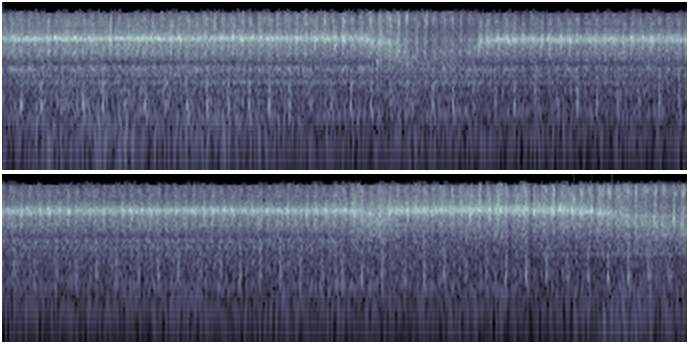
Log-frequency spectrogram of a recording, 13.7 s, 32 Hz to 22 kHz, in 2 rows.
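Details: 2002 Audi A8 quattro 3.7 (AKC), hot idle in D or R: a fast, regular ticking knock with a high whine on top, gone while driving and unchanged for three years, no fault codes; source unclear.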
